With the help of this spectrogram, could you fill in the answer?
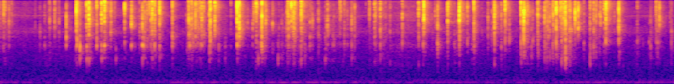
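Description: Long nails scratch and crinkle the edge of the crinkly foil paper wrapper on a small, rectangular, apparently full sardine tin held in the hands. The result is a quiet, continuous stream of rapid, bright crackling and crinkling bursts with almost no low end, over a faint steady low hum.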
